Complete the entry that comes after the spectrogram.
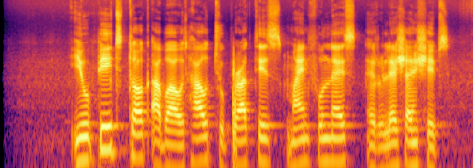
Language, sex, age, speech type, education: Nigerian Pidgin, male, 46-60, read, tertiary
